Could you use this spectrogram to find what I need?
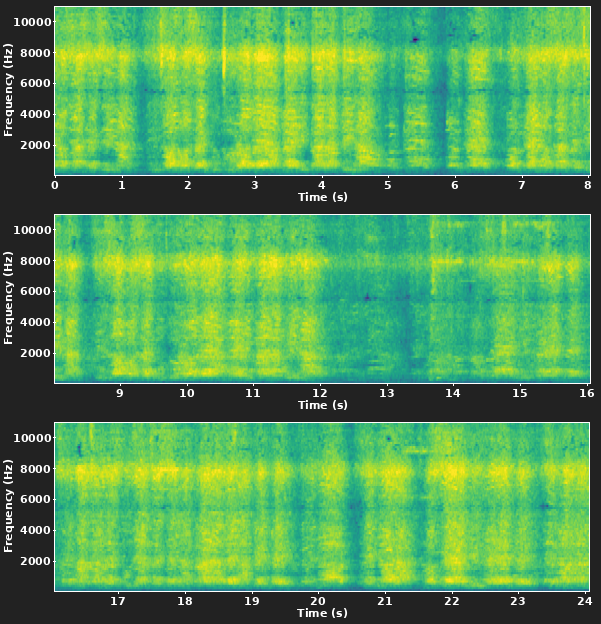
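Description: A large crowd chants loudly together outdoors.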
